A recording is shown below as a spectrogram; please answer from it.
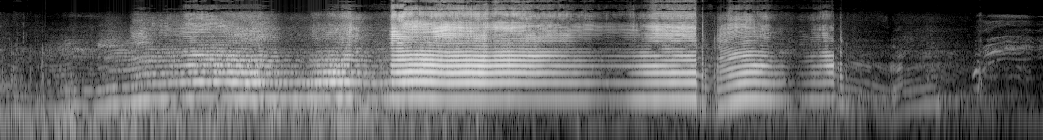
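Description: Snowmobile engine under hard throttle in deep powder: its pitch rises, then holds steady at high revs and gets louder about four seconds in. It cuts off sharply about seven seconds in, revs up and down once more, then fades.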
